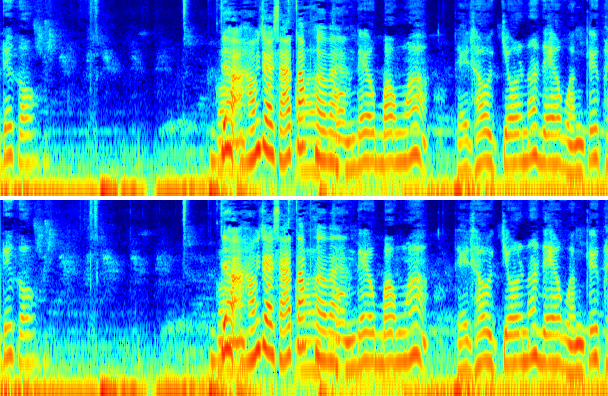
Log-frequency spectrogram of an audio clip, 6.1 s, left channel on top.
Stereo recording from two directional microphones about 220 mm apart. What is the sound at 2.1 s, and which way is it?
A woman's voice, 15° left (ahead or behind).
